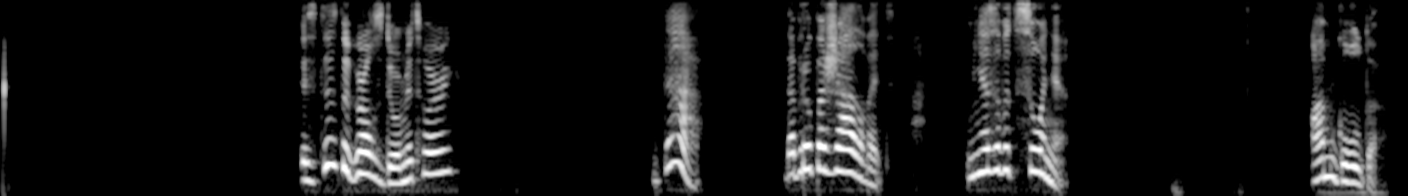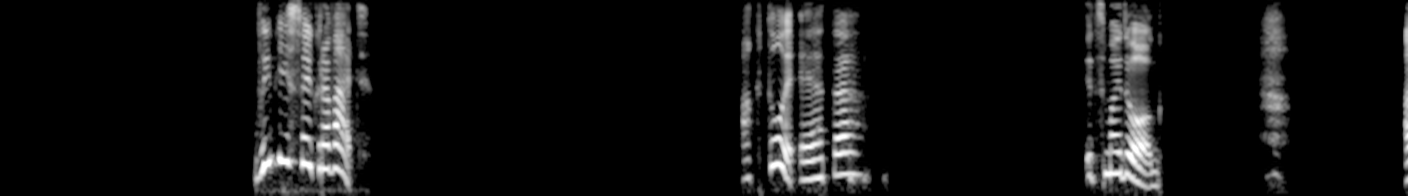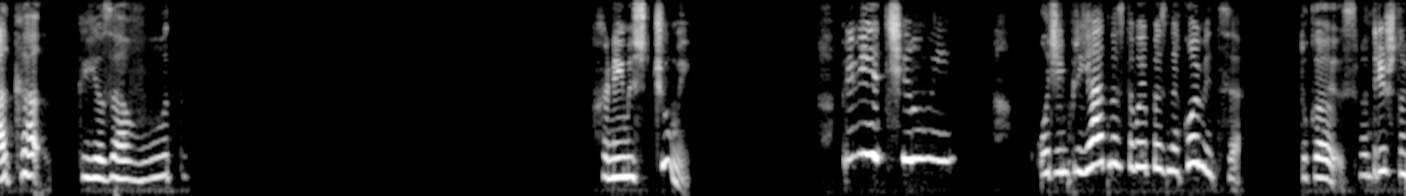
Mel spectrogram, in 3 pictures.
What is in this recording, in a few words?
Voice Over English and Russian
